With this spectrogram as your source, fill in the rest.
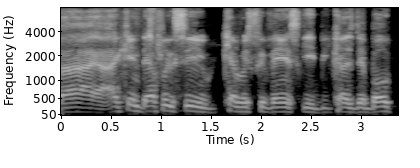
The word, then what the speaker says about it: Stefanski: That would be Kevin Stefanski. Stefanski, yes. Stefanski. I knew it's something pronounced.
